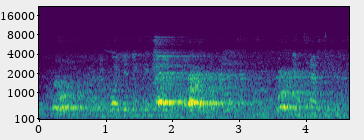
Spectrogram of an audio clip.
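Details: Short-coated Magyar Vizsla hunting dog at the CACIB Oldenburg 2023 show: a few sharp, ringing barks in quick succession, the loudest pair in the middle, set against a busy indoor background of people talking.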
